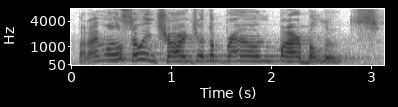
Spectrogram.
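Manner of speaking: high, loud indignant snap; snapping Lorax. Acted. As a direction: snap at him with outrage. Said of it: "He snapped".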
